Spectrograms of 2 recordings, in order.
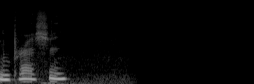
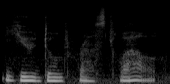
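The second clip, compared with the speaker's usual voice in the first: soft breathy whisper; 3 semitones lower, 5 dB quieter than usual. Pretend. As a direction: whisper it close and low. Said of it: "I wonder if I could sound like them".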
